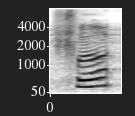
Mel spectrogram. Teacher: here you have the two articulators that is upper row of teeth and lower lip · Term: labio Dental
